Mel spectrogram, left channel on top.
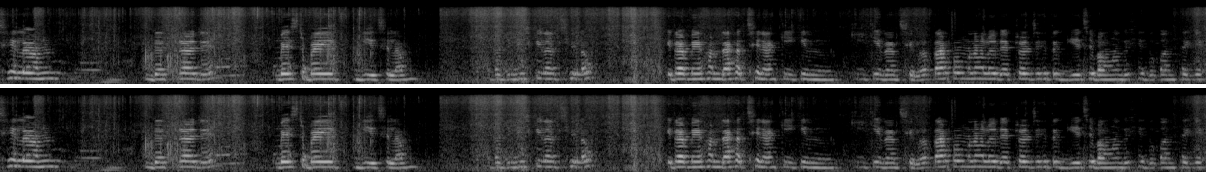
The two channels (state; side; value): identical; both; correlation 1.00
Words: ডেট্রয়েটে, বেস্ট বাই গিয়েছিলাম। একটা জিনিস কেনার ছিল, এটা আমি এখন দেখাচ্ছি না কি কেনার ছিল। তারপর মনে হলো ডেট্রয়েট যেহেতু গিয়েছি, বাংলাদেশি দোকান থেকে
